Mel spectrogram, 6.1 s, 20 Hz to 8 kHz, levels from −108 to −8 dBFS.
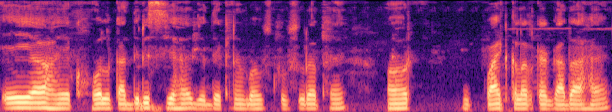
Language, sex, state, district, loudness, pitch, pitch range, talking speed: Hindi, male, Jharkhand, Palamu, -16 LUFS, 120 Hz, 115-125 Hz, 185 wpm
